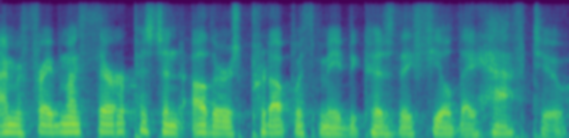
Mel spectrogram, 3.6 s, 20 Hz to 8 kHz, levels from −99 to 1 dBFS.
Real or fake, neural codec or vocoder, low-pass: fake; codec, 16 kHz, about 1 kbps, DyCAST, with the encoder's durations; 7.2 kHz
